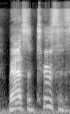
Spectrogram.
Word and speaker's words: Massachusetts: here chicka Massachusetts for everybody said I said it wrong Massachusetts is how it should be said massachus it sounds stupid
